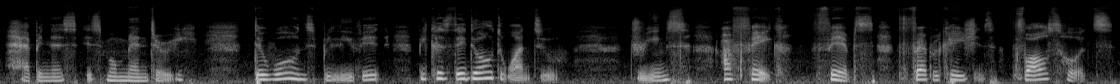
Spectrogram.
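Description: A woman voicing a sinister, deep-voiced entity that rules a nightmare realm, taunting and menacing, over background noise. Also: takes it slowly, dark tone, low-quality recording. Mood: ominous.

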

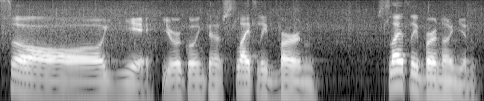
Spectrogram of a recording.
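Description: Slow and fairly low-pitched with a darkish tone, this man narrates a cooking game in a fake, comic Russian accent. He rambles, leaves out articles, and cracks jokes to himself as he cooks, in casual gameplay commentary. There's slight background noise, and the recording quality is low.

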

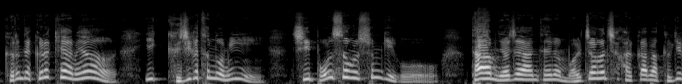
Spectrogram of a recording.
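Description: A man hosting a story channel, reading online posts and comments aloud with animated, mocking commentary. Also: extremely high pitch, creaky.

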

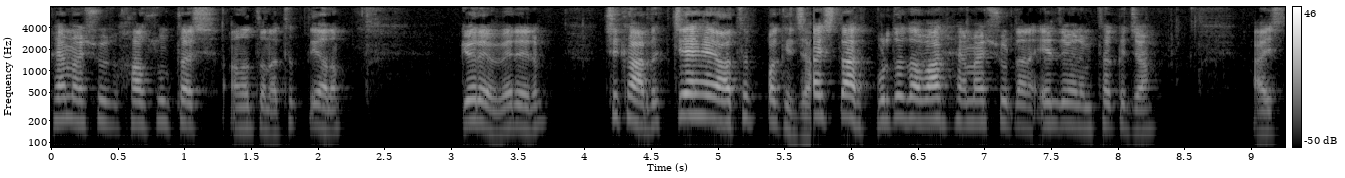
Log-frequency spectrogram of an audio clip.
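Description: Chatty young-sounding gamer man. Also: high-pitched. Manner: chatty, thinks aloud, many fillers and self-corrections. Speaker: gaming YouTuber. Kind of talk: casual gameplay commentary.

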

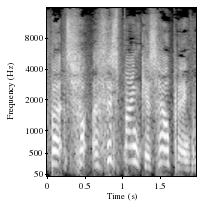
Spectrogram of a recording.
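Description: An older woman with a high, very animated voice chats and thinks aloud at a measured pace while filming her walk along a wooded track. She sounds a little wheezy, the handheld camera picks up a noisy background, and her commentary stays casual.

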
